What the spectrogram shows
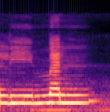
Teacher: Jadi zalika liman, nun yang tanda mati, jelaskan sebutan n tu tanpa dengung.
